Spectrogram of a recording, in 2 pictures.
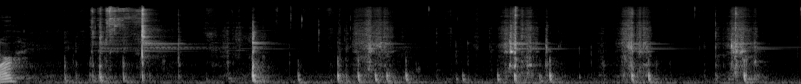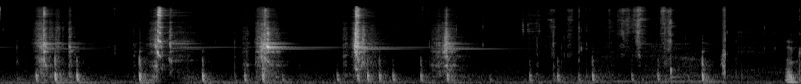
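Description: Neway hand-turned valve seat cutter scraping a 45-degree valve seat in a Volkswagen cylinder head, a short metallic scrape with a brief ring about once a second as the T-handle is turned. The seat is being cut deeper until the 45-degree face cleans up all the way around.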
